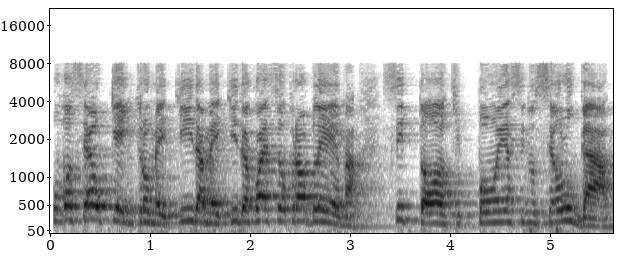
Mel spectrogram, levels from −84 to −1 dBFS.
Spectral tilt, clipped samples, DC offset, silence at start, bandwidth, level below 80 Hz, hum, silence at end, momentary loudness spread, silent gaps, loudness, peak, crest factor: -4 dB/octave; under 0.1%; under 0.1%; 0.05 s; 8.4 kHz; -46 dBFS; none; 0 s; 8 LU; none; -16 LUFS; -2 dBFS; 14 dB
